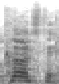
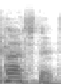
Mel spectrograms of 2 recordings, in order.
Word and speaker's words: Constant: Constantine or Constant? Constant. Or constant. Yeah. Like a constant word.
